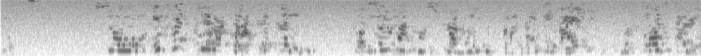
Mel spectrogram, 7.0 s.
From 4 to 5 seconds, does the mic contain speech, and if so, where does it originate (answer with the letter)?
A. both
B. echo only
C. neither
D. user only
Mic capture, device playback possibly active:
B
